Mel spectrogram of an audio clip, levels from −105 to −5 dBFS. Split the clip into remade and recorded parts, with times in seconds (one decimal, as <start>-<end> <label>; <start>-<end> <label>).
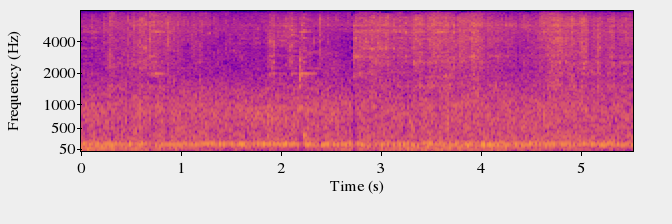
0.0-5.5 recorded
